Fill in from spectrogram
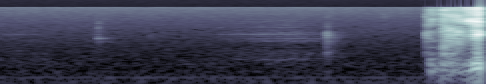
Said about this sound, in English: A few sneezes here today.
